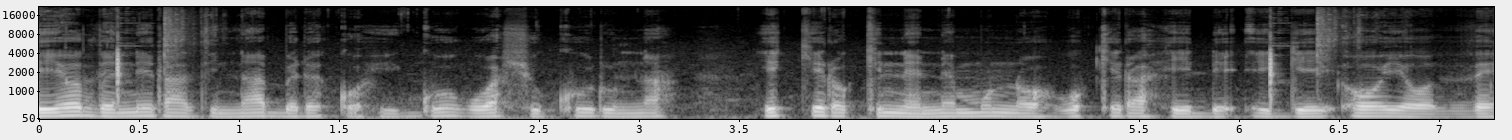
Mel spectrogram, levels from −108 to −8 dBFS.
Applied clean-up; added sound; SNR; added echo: none; Glass; 11 dB; none.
